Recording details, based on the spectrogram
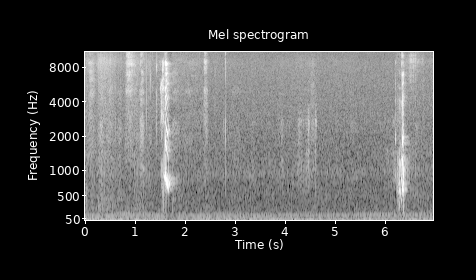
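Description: Two short, abrupt hiccup sounds about five seconds apart in a quiet room.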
